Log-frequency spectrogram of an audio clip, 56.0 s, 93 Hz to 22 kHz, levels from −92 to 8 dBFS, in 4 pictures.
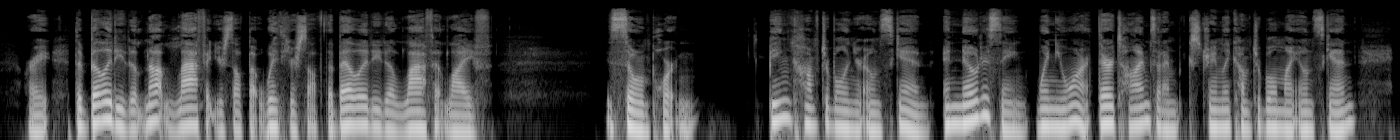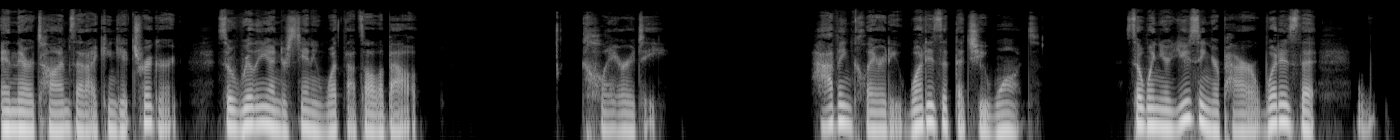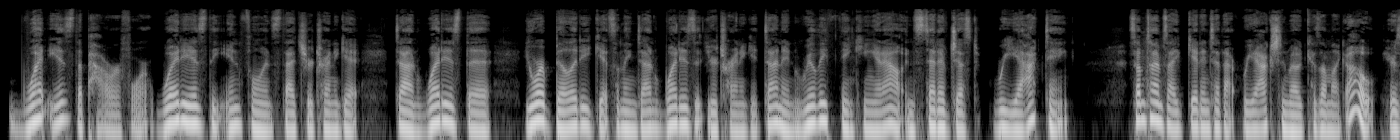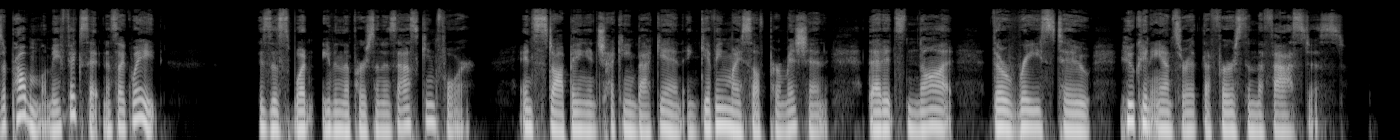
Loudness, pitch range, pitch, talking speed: -20 LUFS, 135-160 Hz, 145 Hz, 185 wpm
